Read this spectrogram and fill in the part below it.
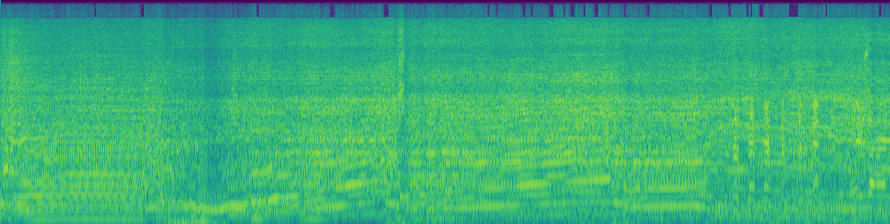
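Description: A Lamborghini launching hard in thrust mode, its engine roaring loudly and climbing through the gears in rising sweeps, close and sustained, while people talk over it.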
